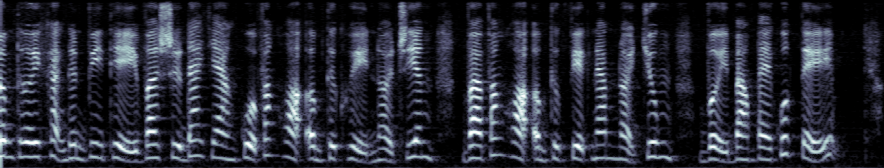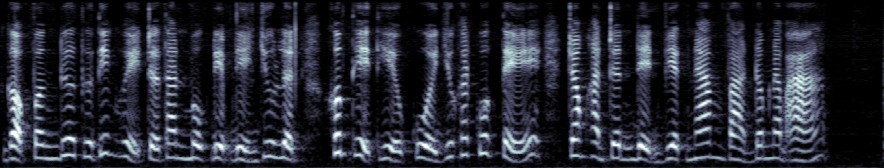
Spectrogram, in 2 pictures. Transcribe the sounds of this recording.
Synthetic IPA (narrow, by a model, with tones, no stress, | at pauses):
ɗə˨˩ŋ͡mt̪ʰəː˨˩jxaː˧˩ŋɗḭ̈˧˨˩ŋ̟vḭ˧˨t̪ʰe˨˦vaː˨˩sɨ̰˧˨ɗaː˧zaː˨˩ŋku˧˩əva˧nɦwaː˨˦ʔə̰˨˧˩ŋ͡mt̪ɨ˨˩k̚hwḛ˧˨˦nɔ˨˦jzi˧ən | vaː˨˩va˧nɦwaː˧˦ʔə̰˧˩ŋ͡mt̪ɨ˨˩k̚vi˨˩ət̚naː˧mnɔ˨˦jt͡ɕʊ˧ŋ͡mvəː˨˦jɓaː˨˩nɓɛ˧˩ku˦˥ək̚t̪e˨˦ | ɣɔ˧˩p̚fə˨˩nɗɨ˧ət̪ʰɨ˨˩t̪i˧ənhwḛ˧˨˦t͡ɕəː˧˩t̪ʰjŋ̟mo˨˩t̚ɗi˧˩əmɗe˨˦nzu˧lï˨˩k̟̚xə˧wŋ͡mt̪ʰe˧˩˦t̪ʰi˧˩əwku˧˩əzu˧xa˦˥k̟ku˦˥k̚t̪e˨˦t͡ɕɔ˧wŋ͡mha˨˩jŋ̟t͡ɕï˨˩ŋ̟ɗe˨˦nvi˨˩ət̚naː˧mvaː˨˩ɗə˧wŋ͡mnaː˧mʔaː˨˦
